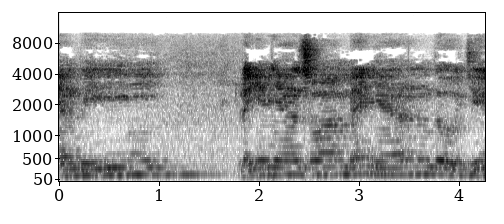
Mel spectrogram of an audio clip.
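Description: Buddhist monk's voice chanting in long, held, level notes, a sing-song recitation rather than talk, breaking off briefly just before two seconds in and then resuming.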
